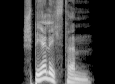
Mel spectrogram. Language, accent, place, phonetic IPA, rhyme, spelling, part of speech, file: German, Germany, Berlin, [ˈʃpɛːɐ̯lɪçstəm], -ɛːɐ̯lɪçstəm, spärlichstem, adjective, De-spärlichstem.ogg
- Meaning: strong dative masculine/neuter singular superlative degree of spärlich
